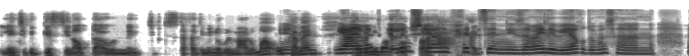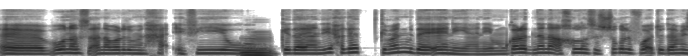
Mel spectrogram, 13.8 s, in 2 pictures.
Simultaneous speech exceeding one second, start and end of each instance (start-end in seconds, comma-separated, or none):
2.8-4.8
